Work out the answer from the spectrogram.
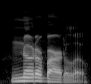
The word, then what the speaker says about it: Notarbartolo: Leonardo Notarbartolo. Yeah, there you go. Say it like a Utah, no T's. Yeah, Nota. At this point, Bartolo.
